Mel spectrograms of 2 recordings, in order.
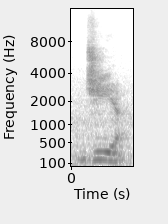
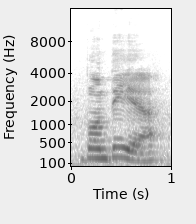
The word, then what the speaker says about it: dia: think about this Gia there's no j there is just d i a but when you have the combination of D and I you don't say d you say G don't ask me why I do not have that answer but it happens so if you say bondia you sound like a uh from a very specific region of Brazil or from Portugal Import in Brazilian Portuguese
